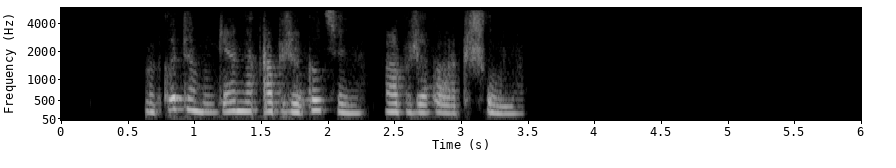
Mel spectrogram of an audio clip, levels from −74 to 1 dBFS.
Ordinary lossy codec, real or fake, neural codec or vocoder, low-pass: Opus, 16 kbps; fake; codec, 16 kHz in and 24 kHz out, 0.6 kbps, FireRedTTS-2 codec; 5.4 kHz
